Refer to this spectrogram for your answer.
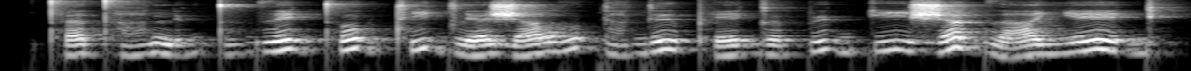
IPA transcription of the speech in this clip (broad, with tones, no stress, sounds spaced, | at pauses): t̪ʰ ɐ˩˧ t̪ʰ a̤˩˧ n ʉ˩˧ ɡ t̪ ṳ˩˧ ɡ ð e˧˥˧ ɡ t̪ʰ o˧˥˧ ɡ tʰ i˧˥˧ ɡ lʲ ɐ˩˧ ʒ ɐ˩˧ lˠ ṳ˧˥˧ ɡ ɾ a̤˩˧ ɡ ɾ ɨ˧˥˧ pʰ e˩˧ ɡ ɵ˩˧ p ʉ˧˥˧ ɡ k i˧˥˧ ʒ ɐ˧˥˧ ɡ ð a˩˧ ʎ e˧˥˧ ɡ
